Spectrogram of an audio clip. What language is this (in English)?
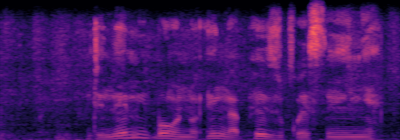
Xhosa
